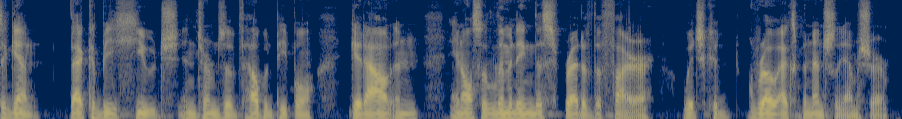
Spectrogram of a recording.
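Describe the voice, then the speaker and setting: A man co-hosting a podcast, discussing startup news in a measured, analytical, semi-scripted manner. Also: on the low side, creaky, dry recording, clean studio sound. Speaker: podcast co-host.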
